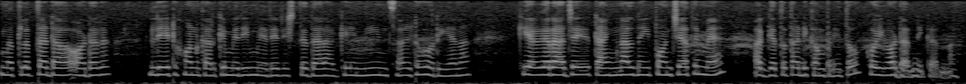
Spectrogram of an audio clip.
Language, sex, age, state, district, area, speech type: Punjabi, female, 30-45, Punjab, Shaheed Bhagat Singh Nagar, urban, spontaneous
